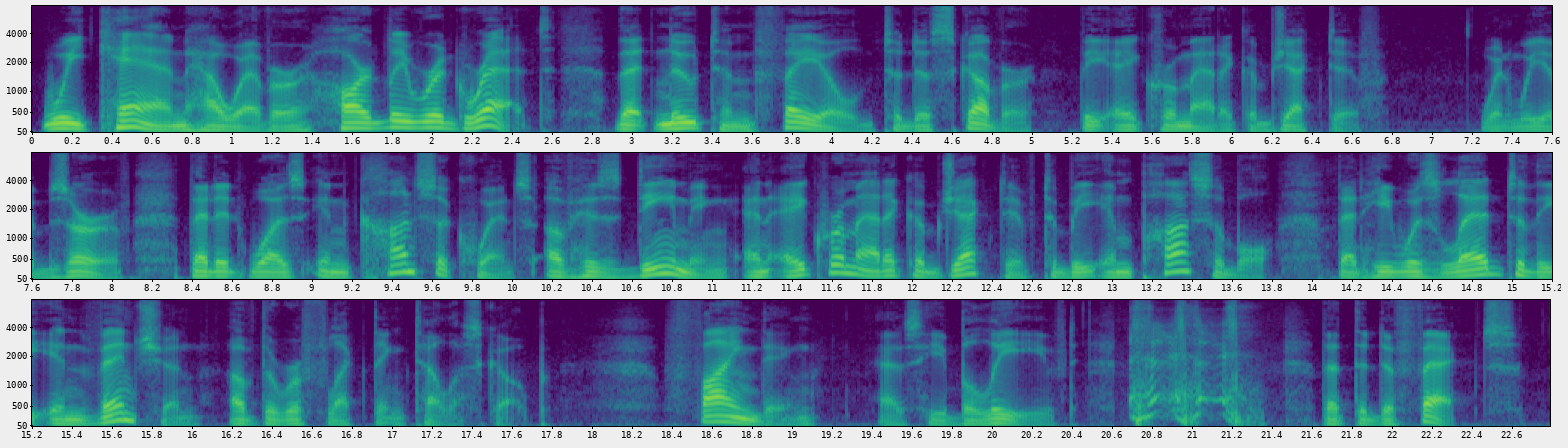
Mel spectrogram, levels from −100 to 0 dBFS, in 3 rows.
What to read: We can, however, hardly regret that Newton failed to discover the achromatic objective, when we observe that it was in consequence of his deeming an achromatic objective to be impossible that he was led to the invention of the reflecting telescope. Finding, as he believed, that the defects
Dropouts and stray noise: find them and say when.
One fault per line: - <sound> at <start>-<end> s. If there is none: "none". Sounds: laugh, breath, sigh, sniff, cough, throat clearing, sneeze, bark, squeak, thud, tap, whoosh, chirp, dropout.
- cough at 20.7-21.4 s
